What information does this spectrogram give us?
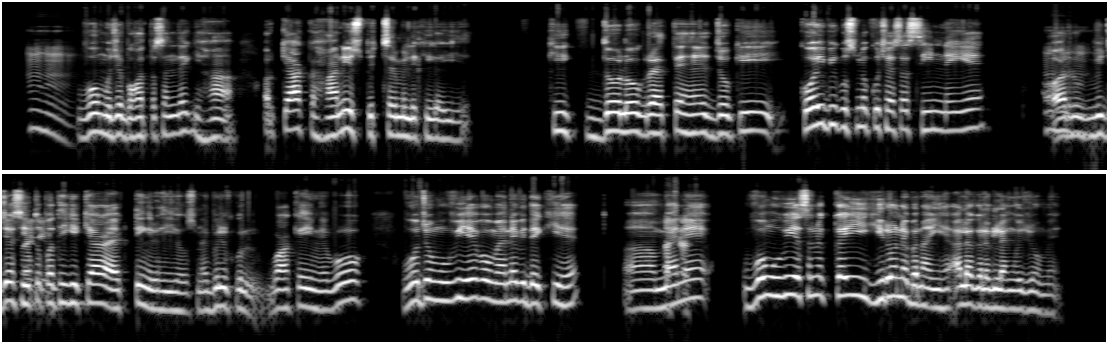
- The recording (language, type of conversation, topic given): Hindi, unstructured, आपको सबसे पसंदीदा फिल्म कौन-सी लगी और क्यों?
- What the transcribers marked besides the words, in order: tapping; in English: "सीन"; in English: "एक्टिंग"; in English: "मूवी"; in English: "मूवी"; in English: "लैंग्वेजो"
